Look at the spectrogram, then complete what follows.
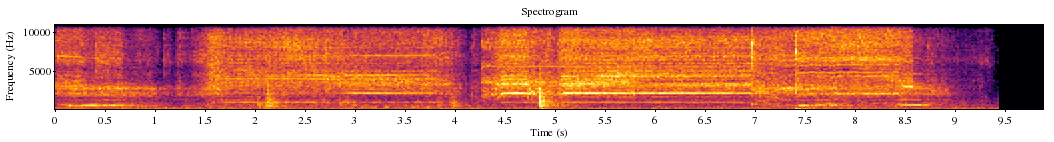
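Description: Robotic manipulator arm's joint drives running with a steady whine and hiss as the arm lowers a connector, releases it and lifts away. Sharp clicks come about two seconds in and again near five seconds in. The sound cuts off abruptly near the end.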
